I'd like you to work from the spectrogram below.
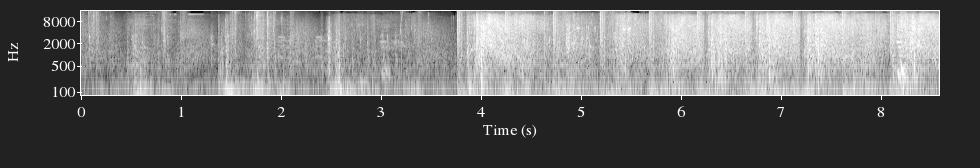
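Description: Gatling gun fired in the video game Fallout 76, giving loud sustained bursts of rapid automatic fire with thumping impacts that grow denser and more continuous partway through, with no talk.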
